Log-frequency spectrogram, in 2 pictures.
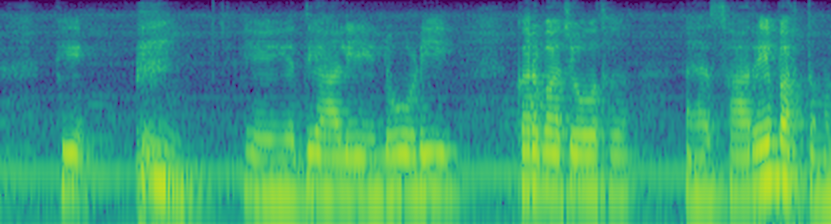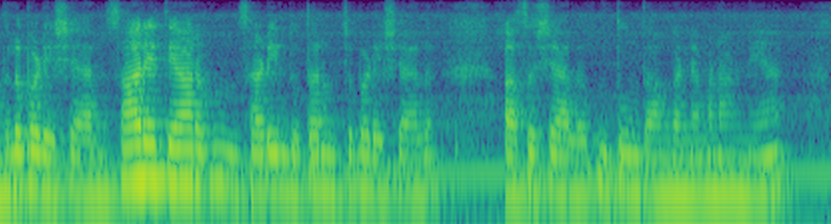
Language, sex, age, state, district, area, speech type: Dogri, female, 30-45, Jammu and Kashmir, Samba, rural, spontaneous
